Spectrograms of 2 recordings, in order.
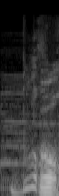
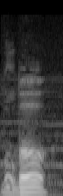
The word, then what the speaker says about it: Bourbeau: L'accent se place sur la dernière syllabe. Bourbeau. Bourbeau.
